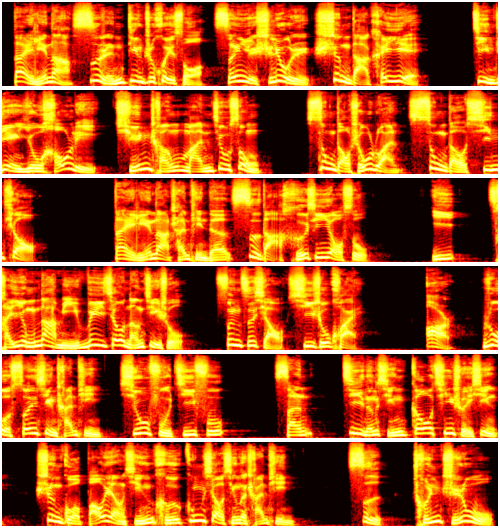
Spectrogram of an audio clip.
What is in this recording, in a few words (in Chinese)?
专题产品介绍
